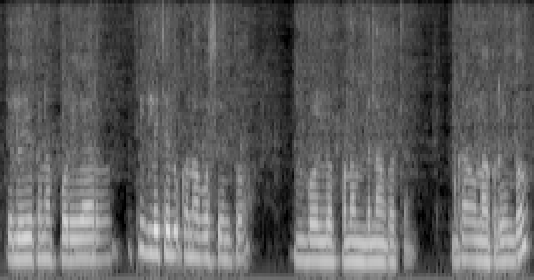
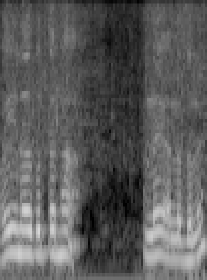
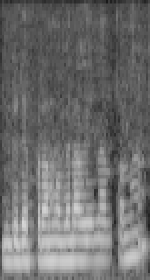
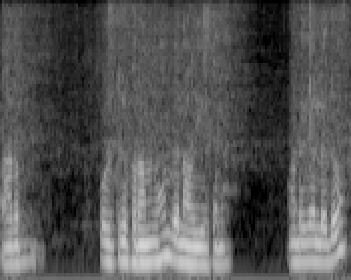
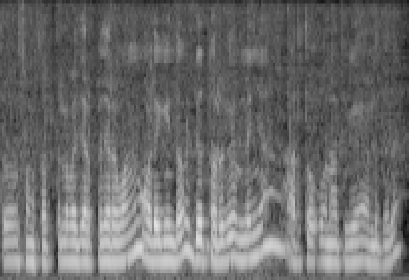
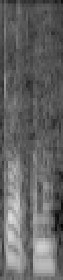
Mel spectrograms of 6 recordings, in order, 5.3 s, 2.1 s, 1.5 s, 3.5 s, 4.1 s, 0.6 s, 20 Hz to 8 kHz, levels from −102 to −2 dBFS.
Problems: background sounds at intervals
